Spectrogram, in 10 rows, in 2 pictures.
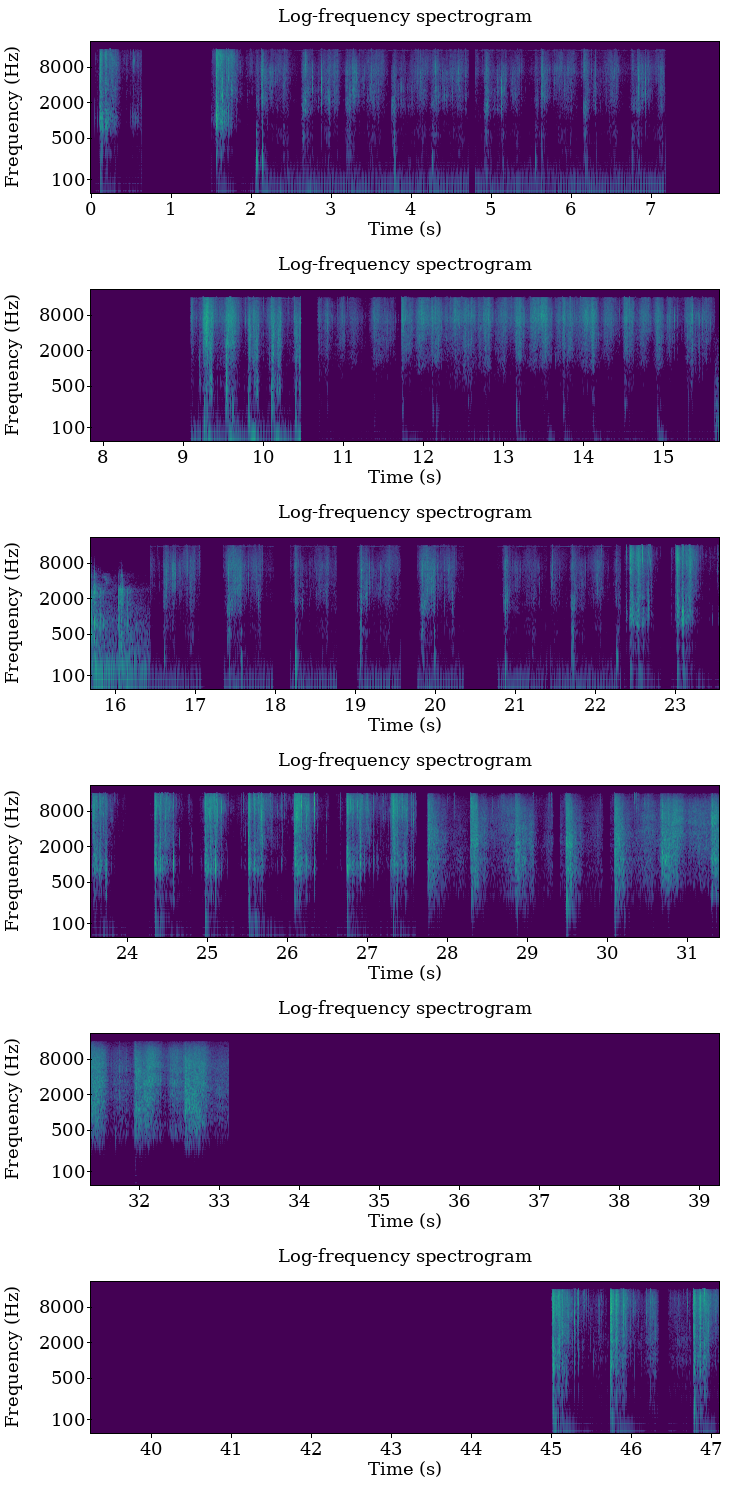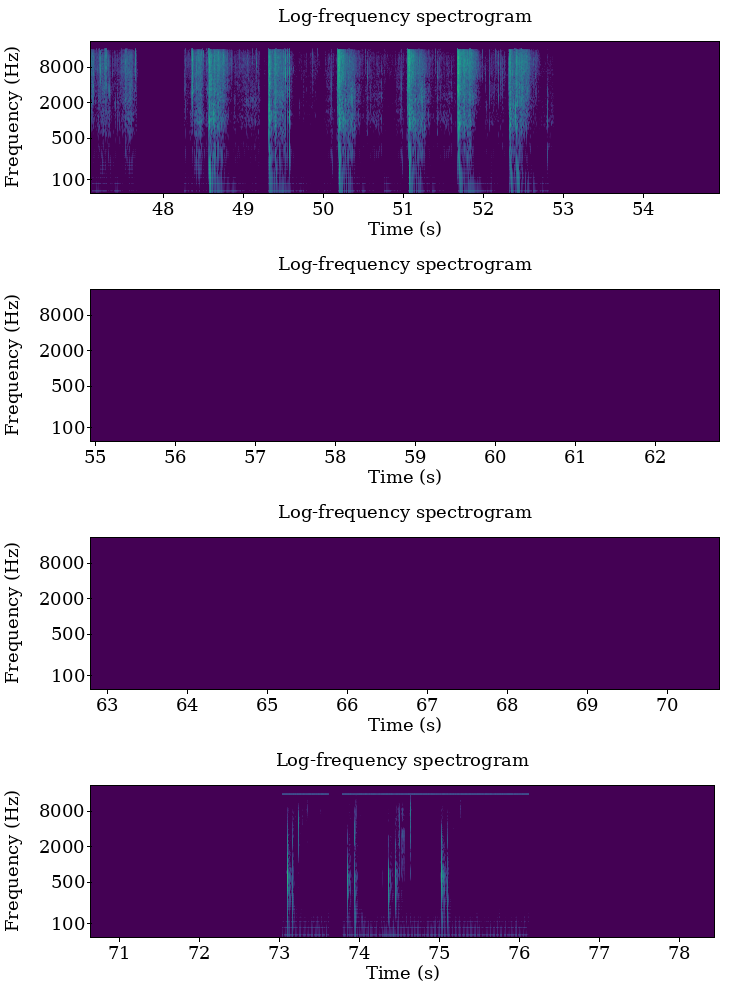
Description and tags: Walking foley performance 4
Extended foley performance, starts at for the movie "Dead Season."
dead-season, floor, foley, shoe, step, walk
